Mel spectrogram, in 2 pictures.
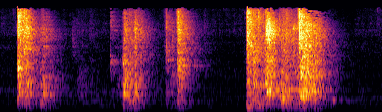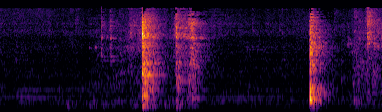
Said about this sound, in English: You might as well just wash them and be done with it. Got quite a few baking trays to wash.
